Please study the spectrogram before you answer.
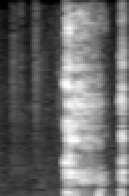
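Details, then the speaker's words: An adult, apologizing for coughing while commentating on a game, gives a quick run of two or three short, harsh coughs after a quiet moment; an ordinary cough. "Sorry if you can hear me coughing, by the way."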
